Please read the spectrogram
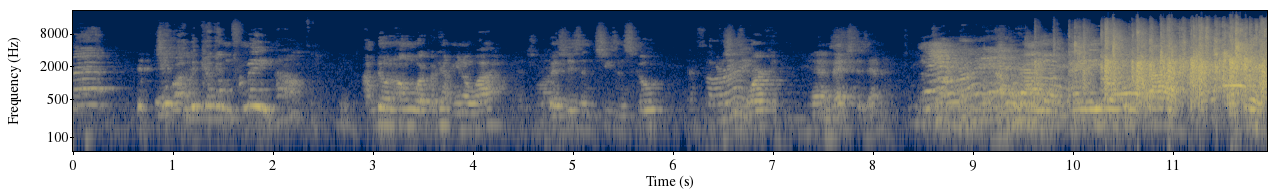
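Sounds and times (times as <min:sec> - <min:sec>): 
speech: 0:01.1 - 0:11.2
audience clapping: 0:09.5 - 0:11.9.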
